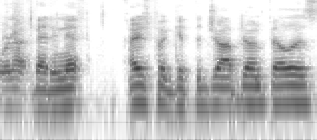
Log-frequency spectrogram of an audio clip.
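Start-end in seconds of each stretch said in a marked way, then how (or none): none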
